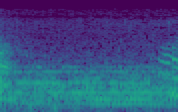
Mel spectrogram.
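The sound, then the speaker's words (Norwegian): A blue whale call: one drawn-out, tonal cry that wavers and then rises toward its end, heard alone and fairly clearly, with no voices. “Det her er lyden av en hval.”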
